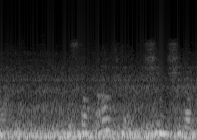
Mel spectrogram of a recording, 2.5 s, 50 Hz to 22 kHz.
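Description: Steady running noise of an E2-series Shinkansen heard inside the passenger cabin, with indistinct conversation from nearby passengers. The train is running at reduced speed under a provisional timetable.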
